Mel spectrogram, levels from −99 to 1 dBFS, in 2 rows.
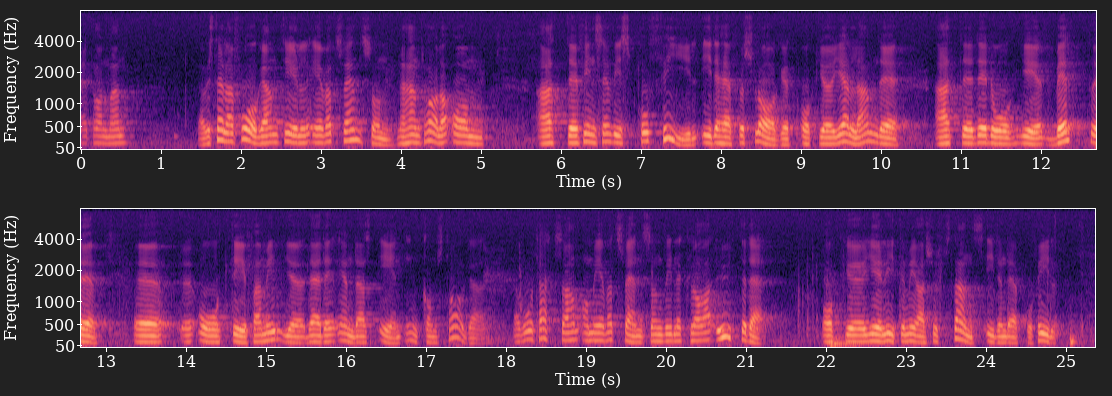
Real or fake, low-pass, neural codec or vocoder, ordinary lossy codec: real; none; none; none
